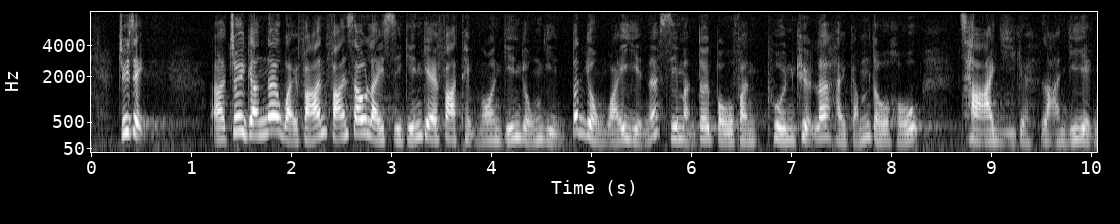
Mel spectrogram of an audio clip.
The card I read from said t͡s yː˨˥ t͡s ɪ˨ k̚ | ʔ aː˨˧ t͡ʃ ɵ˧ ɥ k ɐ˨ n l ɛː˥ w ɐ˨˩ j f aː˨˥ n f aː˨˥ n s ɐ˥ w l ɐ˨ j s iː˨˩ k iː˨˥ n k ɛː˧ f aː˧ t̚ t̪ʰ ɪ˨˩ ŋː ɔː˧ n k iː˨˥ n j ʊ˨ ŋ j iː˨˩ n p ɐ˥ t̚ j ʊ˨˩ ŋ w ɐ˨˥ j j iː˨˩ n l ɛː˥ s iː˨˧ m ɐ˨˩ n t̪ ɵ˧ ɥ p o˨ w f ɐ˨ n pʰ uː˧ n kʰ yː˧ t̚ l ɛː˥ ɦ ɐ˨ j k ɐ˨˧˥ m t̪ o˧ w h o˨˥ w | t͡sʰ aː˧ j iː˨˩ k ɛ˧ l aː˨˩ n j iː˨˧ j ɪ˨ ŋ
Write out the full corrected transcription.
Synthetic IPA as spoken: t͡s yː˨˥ t͡s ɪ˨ k̚ | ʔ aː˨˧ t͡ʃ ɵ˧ ɥ k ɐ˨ n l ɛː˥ w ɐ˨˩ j f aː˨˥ n f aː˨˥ n s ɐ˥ w l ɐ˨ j s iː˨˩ k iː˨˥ n k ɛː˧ f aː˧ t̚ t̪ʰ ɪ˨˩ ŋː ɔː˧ n k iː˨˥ n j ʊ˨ ŋ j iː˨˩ n p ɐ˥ t̚ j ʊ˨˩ ŋ w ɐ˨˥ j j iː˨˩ n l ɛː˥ s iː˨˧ m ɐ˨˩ n t̪ ɵ˧ ɥ p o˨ w f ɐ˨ n pʰ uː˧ n kʰ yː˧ t̚ l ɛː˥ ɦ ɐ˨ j k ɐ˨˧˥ m t̪ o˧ w h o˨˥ w | t͡sʰ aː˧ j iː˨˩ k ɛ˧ l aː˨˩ n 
